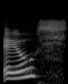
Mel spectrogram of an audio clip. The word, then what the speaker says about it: Eos: We also have, I think it's pronounced Eos. In Latin, it would have been Aurora, which I love that name so much.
